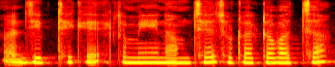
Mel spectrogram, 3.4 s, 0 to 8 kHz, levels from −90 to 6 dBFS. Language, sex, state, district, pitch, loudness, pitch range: Bengali, female, Tripura, West Tripura, 220 Hz, -18 LUFS, 210-230 Hz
